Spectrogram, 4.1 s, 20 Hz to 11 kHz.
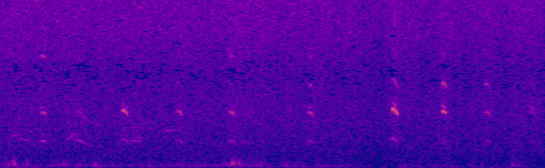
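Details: Prairie dogs in Badlands National Park, South Dakota, USA, on October 12, 2013: short, high, sharp chirps repeat in an uneven series over a steady bed of low rumbling noise.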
